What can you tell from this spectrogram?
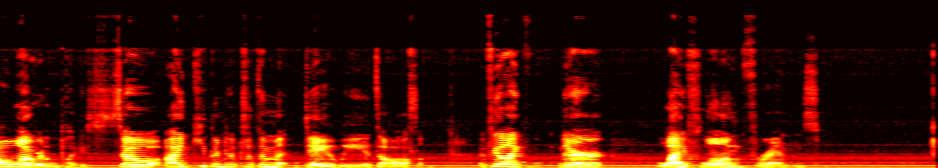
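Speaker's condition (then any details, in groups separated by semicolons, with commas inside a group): Cerebral palsy; infant ventilator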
